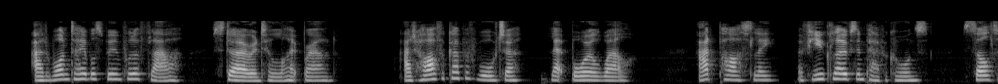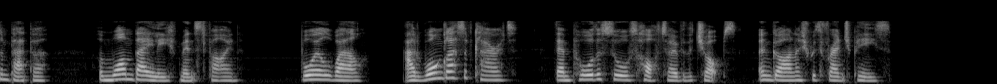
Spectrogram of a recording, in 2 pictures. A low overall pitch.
No: high, 200 Hz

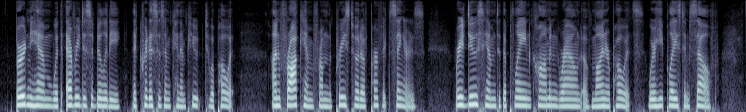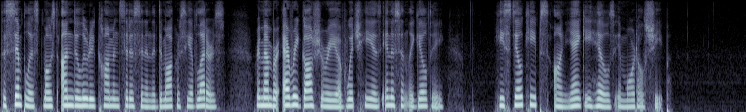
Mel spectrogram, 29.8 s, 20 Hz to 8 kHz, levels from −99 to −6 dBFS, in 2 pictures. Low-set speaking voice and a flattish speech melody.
No: high, 190 Hz; narrow, 2.2 semitones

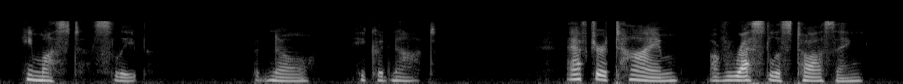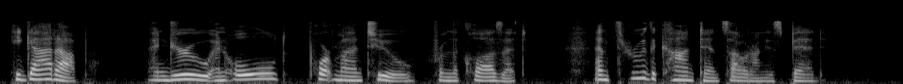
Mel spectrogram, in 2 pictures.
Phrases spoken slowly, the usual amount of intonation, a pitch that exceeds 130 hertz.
Yes: slow, 110 wpm; average, 4.4 semitones; medium, 185 Hz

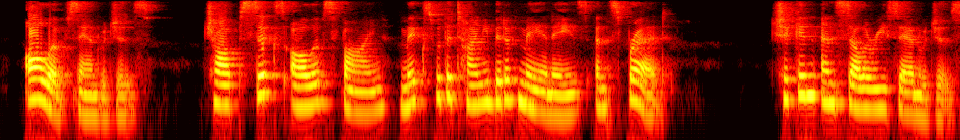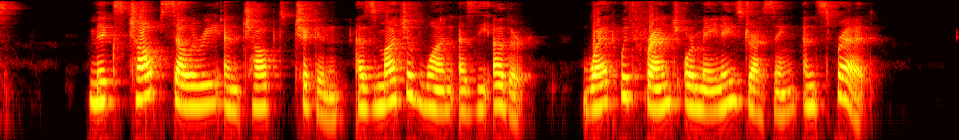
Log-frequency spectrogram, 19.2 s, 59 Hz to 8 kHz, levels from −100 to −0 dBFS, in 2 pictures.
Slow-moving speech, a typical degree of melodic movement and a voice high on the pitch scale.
Yes: slow, 125 wpm; average, 4.6 semitones; high, 195 Hz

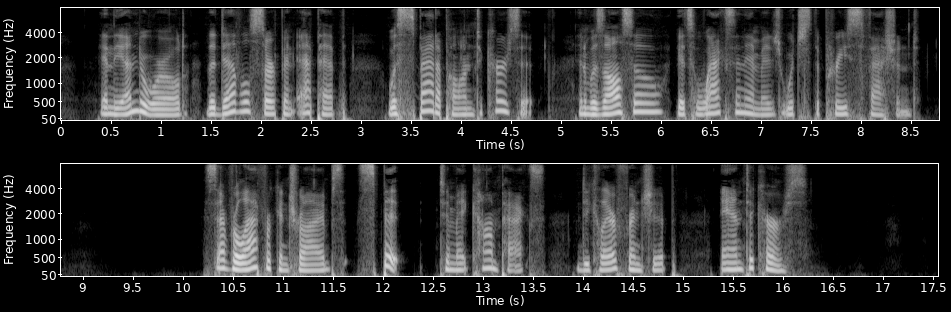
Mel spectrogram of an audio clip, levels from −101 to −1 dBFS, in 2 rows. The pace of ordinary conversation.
No: slow, 120 wpm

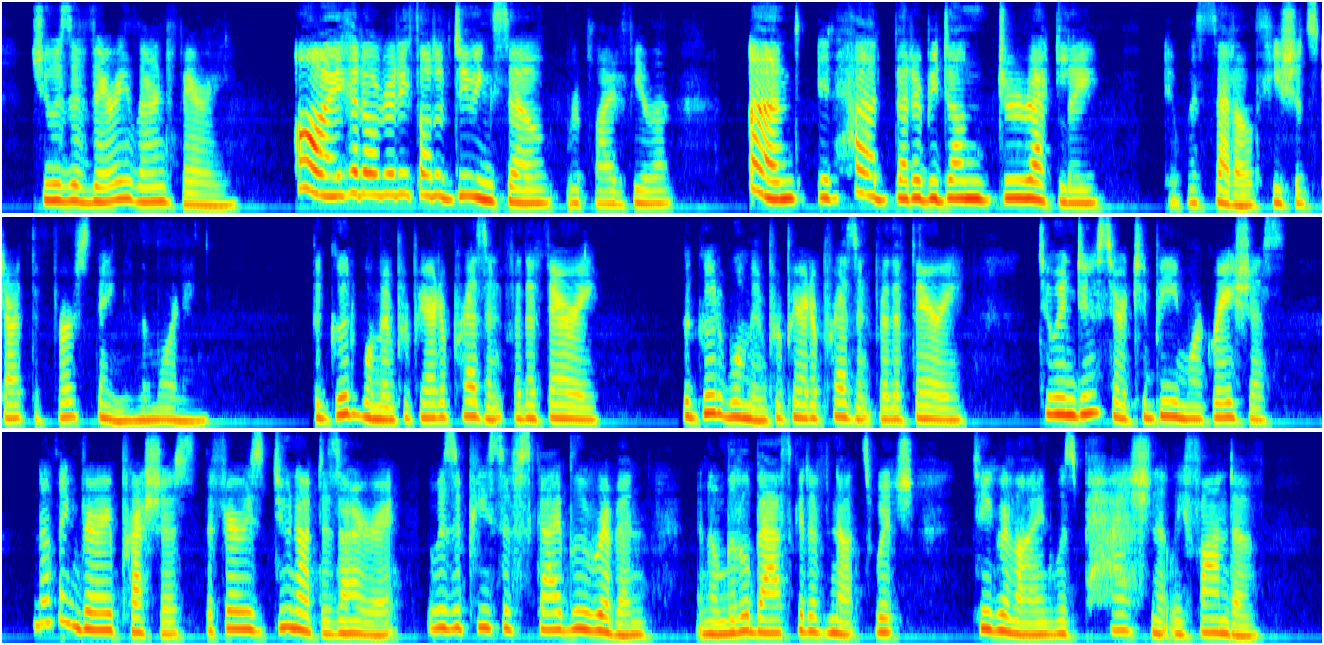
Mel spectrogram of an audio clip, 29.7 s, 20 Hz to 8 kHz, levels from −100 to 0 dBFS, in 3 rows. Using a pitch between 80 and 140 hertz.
No: high, 190 Hz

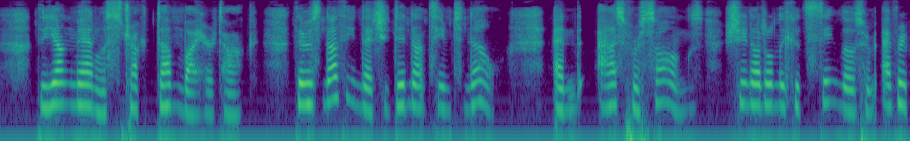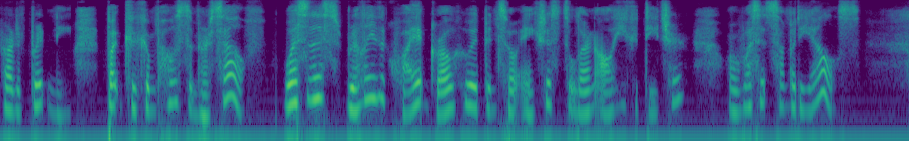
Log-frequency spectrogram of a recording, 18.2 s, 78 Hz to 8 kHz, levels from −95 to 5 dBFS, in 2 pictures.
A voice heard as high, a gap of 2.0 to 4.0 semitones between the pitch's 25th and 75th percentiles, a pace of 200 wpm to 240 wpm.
Yes: high, 245 Hz; average, 3.5 semitones; fast, 205 wpm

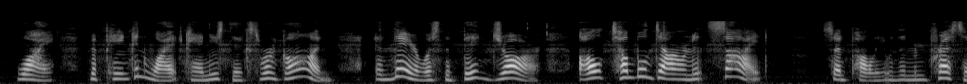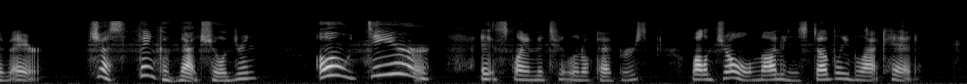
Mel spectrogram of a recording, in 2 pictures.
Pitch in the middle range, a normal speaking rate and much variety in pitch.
No: high, 230 Hz; average, 145 wpm; wide, 6.2 semitones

